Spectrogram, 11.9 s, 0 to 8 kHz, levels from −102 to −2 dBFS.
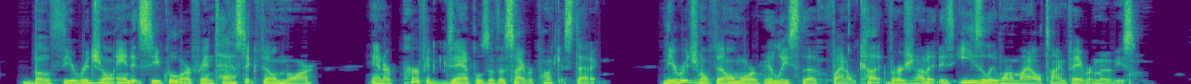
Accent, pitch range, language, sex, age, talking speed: American, 125-155 Hz, English, male, 30-49, 190 wpm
